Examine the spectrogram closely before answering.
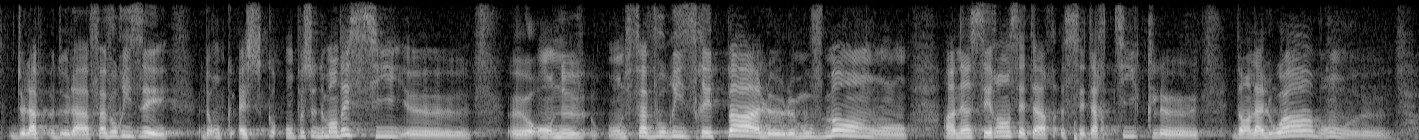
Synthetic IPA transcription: d̪əlad̪əlafavɔʁized̪ɔ̃kɛskɔ̃pøsəd̪əmɑ̃d̪esiø | ɔ̃nəɔ̃nəfavɔʁizʁɛpalələmuvmɑ̃ | ɑ̃nɛ̃seʁɑ̃sɛt̪sɛt̪aʁt̪ʰiklø | d̪ɑ̃lalwabɔ̃ø

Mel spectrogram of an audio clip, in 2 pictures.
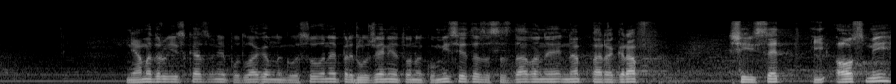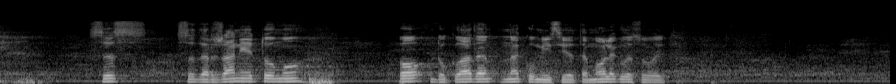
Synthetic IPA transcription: nʲaməd̪ɾuɡ̟iːskazvɐniəpod̪lˠaɡəmnɐɡlˠɐsuvɐnɛpɾɛd̪lˠoʒɛniɛt̪onɐkomisijət̪əzɐsɐzd̪avɐnɛnɐpɐɾɐɡɾaf | ʃɛjsɛt̪ | iʔɔsmi | səsː | ɐd̪ɐɾʒaniɛt̪omʊ | pod̪oklˠad̪ənɐkomisijət̪əmɔlʲəɡlˠɐsuvəjt̪ɛ̥

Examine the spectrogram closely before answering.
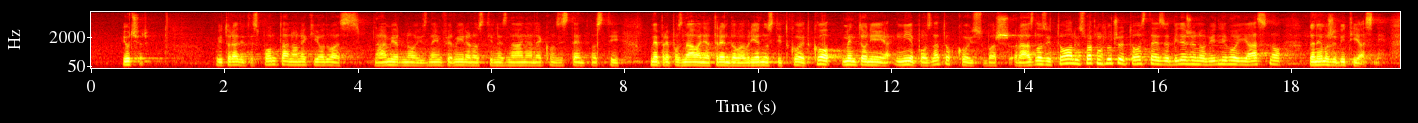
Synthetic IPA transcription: jut͡ʃḛɾ | ʋiːt̪o̞ɾaːd̪it̪e̞spo̞nt̪anone̞kio̞d̪ʋaːsnaːmje̞ɾno̞izne̞infoɾmiɾano̞st̪ine̞znaːɲane̞ko̞nzist̪e̞nt̪no̞st̪i | ne̞pɾe̞po̞znaːʋaɲat̪ɾe̞nd̪o̞ʋaʋɾje̞ːd̪no̞st̪it̪ko̞jet̪ko̞ːme̞nit̪o̞ninije̞po̞znat̪o̞kʰo̞jisubaʃɾaːzlˠozit̪o̞ːaliusʋako̞mslˠut͡ʃajut̪oo̞st̪aje̞zabiʎe̞ʒe̞no̞ʋid̪ʎʲiʋo̞ijasno̞ | d̪̥ane̞mo̞ʒebit̪ija̰sni

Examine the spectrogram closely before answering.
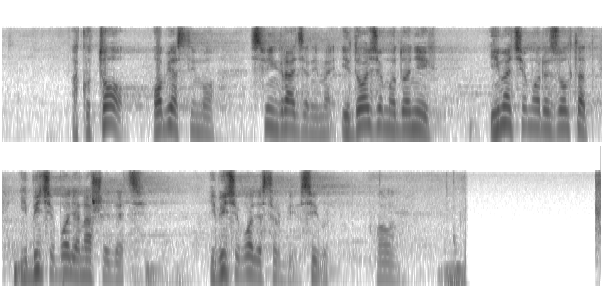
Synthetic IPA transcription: ako̞t̪o̞ːobjasnimo̞ | sʋiːmɡɾad͡ʑanimaʔid̪o̞ːd͡ʑe̞mod̪o̞ɲiːx | imat͡ɕe̞moɾe̞zulˠt̪at̪ibit͡ɕe̞bo̞ʎanaʃojd̪e̞t̪si̥ | ibit͡ɕe̞bo̞ʎasr̩bijasiɡuɾno | xʋaːlaʋam

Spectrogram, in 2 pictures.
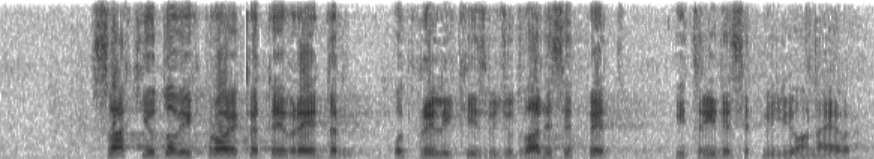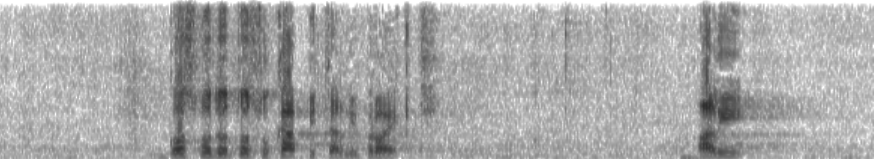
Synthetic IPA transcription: sʋakio̞d̪o̞ʋixpɾo̞je̞kat̪ajeʋɾeːd̪an | o̞d̪pɾiːlike̞izme̞d͡ʑud̪ʋaːd̪ese̞t̪̚peːt̪ | it̪ɾiːd̪eset̪milio̞ːnae̞ʋɾa | ɡo̞spod̪ot̪o̞ːsukapit̪alˠnipɾo̞jekt̪i̥ | ali

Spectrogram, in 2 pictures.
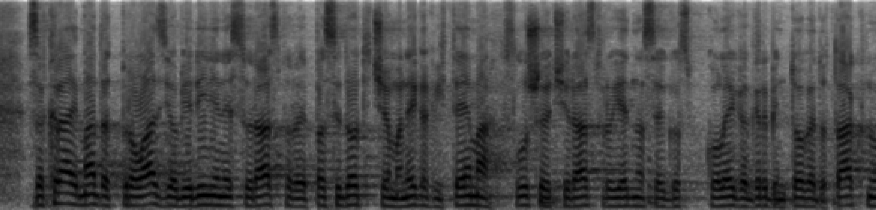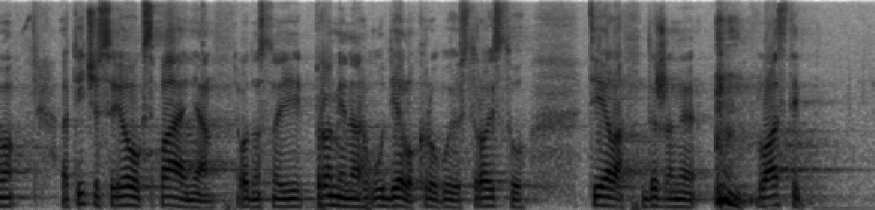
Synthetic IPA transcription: zakɾaːjmand̪at̪̚pɾo̞lazio̞bje̞d̪iɲje̞ne̞suɾaːspɾaʋe̞pase̞d̪o̞t̪i̥t͡ɕe̞mo̞ne̞kakʋixt̪e̞ːmasluʃajut͡ɕiɾaːspɾaʋuje̞d̪nose̞ɡko̞le̞ːɡaɡr̩bint̪o̞ɡad̪o̞t̪aknuo̞ | at̪it͡ɕese̞io̞ʋo̞ɡspajaɲao̰d̪no̞snoipɾo̞mje̞naud̪je̞lˠokɾuɡuiust̪ɾo̞ːjst̪ʋut̪jeːlad̪r̩ʒaʋne̞ʋlˠaːst̪i

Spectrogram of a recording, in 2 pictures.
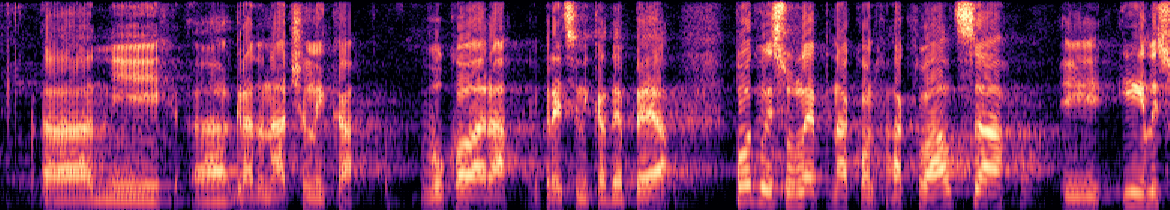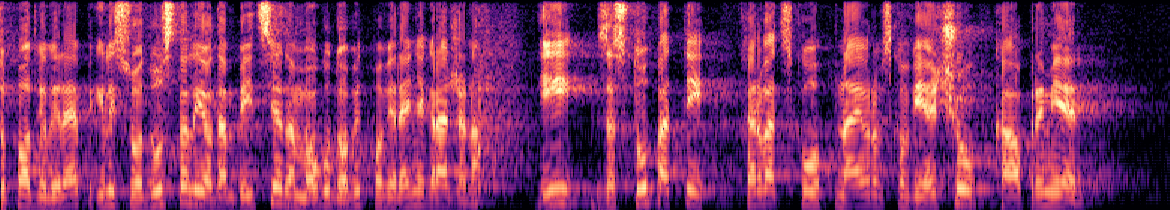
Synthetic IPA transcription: ni | ɡɾad̪o̞naːt͡ʃe̞lnikʰa | ʋuko̞ʋaɾaipɾe̞t̪sjed̪nikad̪epea | po̞d̪ʋilisule̞pnako̞nakt̪uaːlt̪sai | ilisupo̞d̪ʋilile̞pilisuo̞d̪ust̪alio̞d̪ambit̪sijed̪amo̞ɡud̪o̞bit̪̚po̞ʋje̞ɾe̞ːɲeɡɾad͡ʒana̰ | izast̪uːpat̪ixr̩ʋat̪skunae̞ʋɾo̞psko̞mʋje̞ːt͡ʃukʰao̞pɾe̞mije̞ːɾi

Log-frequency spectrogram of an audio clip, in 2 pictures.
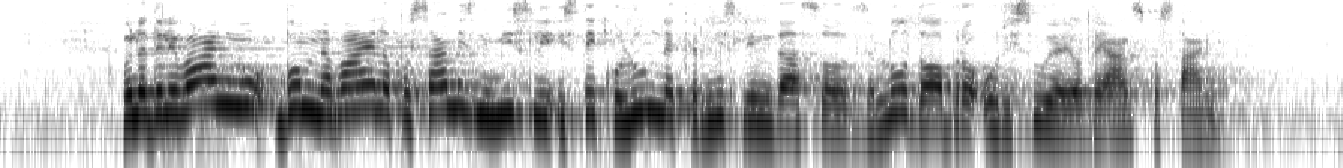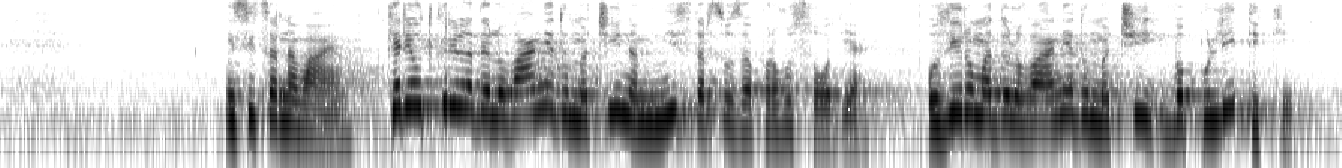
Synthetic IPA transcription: nad̪aljɛʋaːnjubomnaʋaːjalapɔsaːmeznimiːsliʔist̪eːkɔlumnɛkɛɾmislimd̪asɔzɛlod̪ɔːbɾɔʔɔɾisuːjɛjɔd̪ɛjaːnskɔst̪a̰ːnjɛ̰ | insit̪sɛɾnaʋa̰ːja̰nkɛɾjɛɔt̪kɾiːlad̪ɛlɔʋaːnjɛd̪ɔmat͡ʃinaminiːst̪əɾst̪ʋuzapɾaʋɔsoːd̪jɛ̰ɔziːɾɔmad̪ɛlɔʋaːnjɛd̪ɔmat͡ʃiʋəpɔliːt̪ikʰḭ

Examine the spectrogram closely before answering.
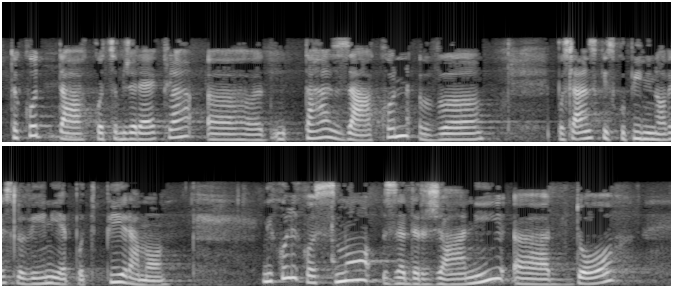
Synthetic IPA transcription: t̪akoːd̪akɔt̪səmʒeɾɛːkla | t̪aːzaːkʰɔnʋə | pɔslaːnskiskupiːninɔːʋɛslɔʋeːnijɛpɔt̪piːɾamɔ | nɛkoːlikɔsmɔzad̪əɾʒaːni | d̪ɔ

